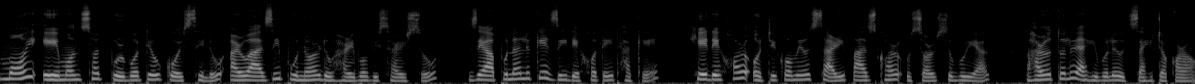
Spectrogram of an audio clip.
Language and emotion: Assamese, neutral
